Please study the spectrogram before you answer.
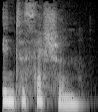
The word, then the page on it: intercession: British English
